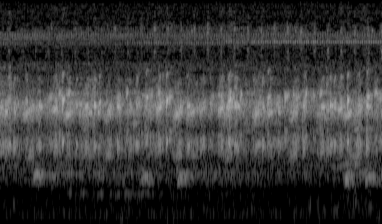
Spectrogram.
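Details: Lakeside frogs at Lake Madrone on a summer night, a thick chorus of quick rattling pulses that swell and fade, with several short, deeper croaks scattered through.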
